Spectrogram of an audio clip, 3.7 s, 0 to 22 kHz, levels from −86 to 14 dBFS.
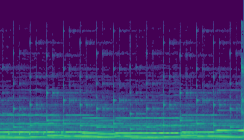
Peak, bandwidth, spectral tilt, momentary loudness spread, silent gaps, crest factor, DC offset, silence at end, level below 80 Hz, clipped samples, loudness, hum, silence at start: -2 dBFS; 16.5 kHz; -1.5 dB/octave; 2 LU; none; 12 dB; 0.3%; 0 s; -60 dBFS; under 0.1%; -15 LUFS; none; 0 s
